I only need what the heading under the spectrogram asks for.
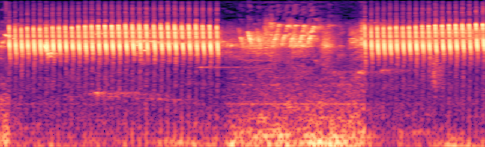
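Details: Bar-winged prinia, known locally as ciblek sawah, singing energetically: a rapid, regular series of sharp high chips, about three or four per second, broken midway by a brief rustling, noisy pause before the repeated chipping resumes.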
